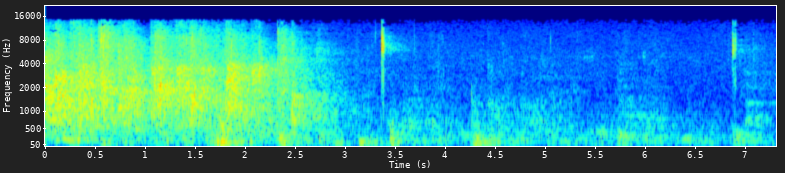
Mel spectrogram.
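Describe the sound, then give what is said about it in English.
A crowd claps in a dense burst of applause that thins out after a few seconds, leaving scattered claps and a few sharp knocks as it fades. “Round of applause, though.”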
